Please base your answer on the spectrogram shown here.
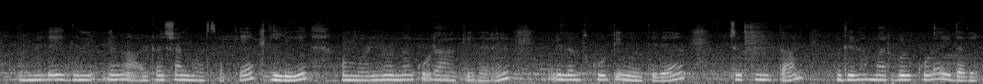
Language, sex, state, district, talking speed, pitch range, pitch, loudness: Kannada, female, Karnataka, Dharwad, 90 wpm, 200-225 Hz, 215 Hz, -19 LUFS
